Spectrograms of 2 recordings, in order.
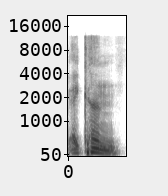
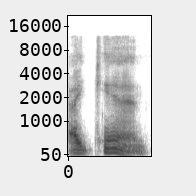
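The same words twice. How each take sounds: First: The vowel in 'can' is reduced to schwa. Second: The vowel in 'can' is full and clear. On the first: The word is followed by more of the sentence. "Remember the schwa" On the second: The word stands alone at the end. "you use can like that when it's like alone"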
